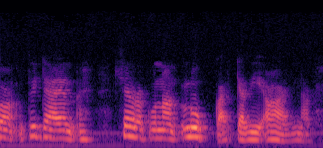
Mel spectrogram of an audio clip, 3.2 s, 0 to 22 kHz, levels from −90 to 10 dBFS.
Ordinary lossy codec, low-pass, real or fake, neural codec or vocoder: MP3, 64 kbps; 19.8 kHz; real; none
